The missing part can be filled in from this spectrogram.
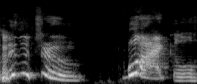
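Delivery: drawn out, swooping up high. Retelling a TV scene's line: Silvio's Michael Corleone impression. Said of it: "And then he goes".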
